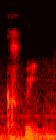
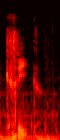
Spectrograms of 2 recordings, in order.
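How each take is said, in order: First: The name is pronounced in an English way. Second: The name is pronounced in a German way. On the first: The speaker calls it wrong. "I guess the English pronunciation would be Krieg" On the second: The speaker calls it right. "but it's actually Krieg"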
